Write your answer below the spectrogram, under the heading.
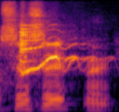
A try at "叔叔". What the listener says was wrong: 叔 叔 ， 诗 ， 不 是 诗 诗 ， 叔 叔 ， 叔 叔 ， 二 声 ， 叔 ， 抬 头 ，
